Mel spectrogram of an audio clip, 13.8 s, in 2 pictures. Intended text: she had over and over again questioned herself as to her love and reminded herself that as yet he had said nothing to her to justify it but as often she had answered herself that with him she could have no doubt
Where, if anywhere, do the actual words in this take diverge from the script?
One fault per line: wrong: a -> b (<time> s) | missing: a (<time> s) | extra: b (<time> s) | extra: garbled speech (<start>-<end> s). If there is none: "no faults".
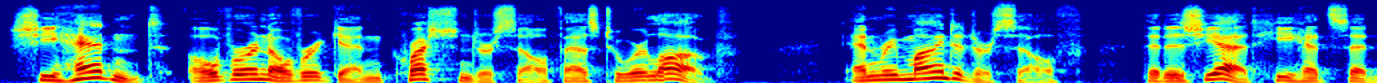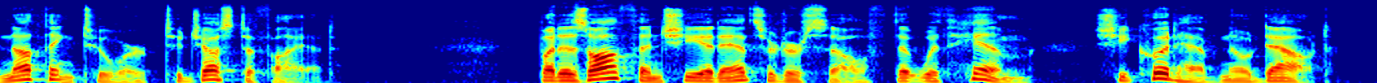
wrong: had -> hadn't (0.3 s)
